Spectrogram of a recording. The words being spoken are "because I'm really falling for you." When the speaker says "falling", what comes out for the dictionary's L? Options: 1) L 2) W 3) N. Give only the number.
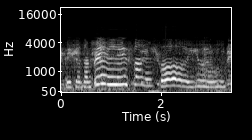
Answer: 3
